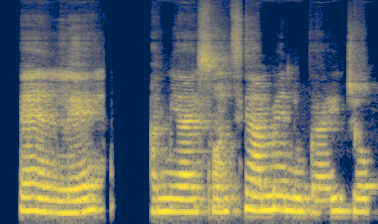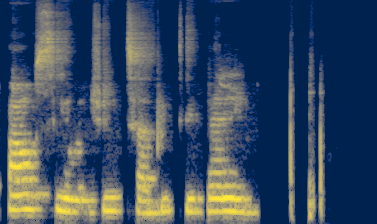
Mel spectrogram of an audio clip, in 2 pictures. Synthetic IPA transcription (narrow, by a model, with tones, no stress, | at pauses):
ɛː˦˨lɛ˨˦ | a˨mĩ˧a˨i˨sɔ̃˨˦tʰi˦a˧mɛ̃˦˨nũ˧˨ɡ͡ba˨ji˨˦d͡ʒɔ˧˦pa˦o˦si˦˨o˨d͡ʒu˨˦˨ta˨bi˨˦ti˧bɛ˦lĩ˦˨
